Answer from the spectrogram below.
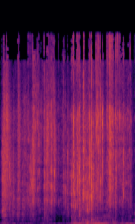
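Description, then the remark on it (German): Paper rustles and crinkles in a steady run of dry, crackling handling noise, growing louder and busier partway through, with no voices. “Wo ist das Papier und die Stifte? Stifte und Papier. Hier.”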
